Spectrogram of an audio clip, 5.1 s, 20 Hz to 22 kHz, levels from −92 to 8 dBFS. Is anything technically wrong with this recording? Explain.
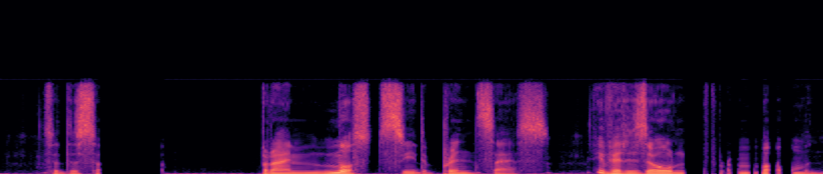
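Yes, a digital broadcast dropout occurs twice in this speech. From 0.61 to 1.03 s the receiver stopped getting valid frames and muted, so the sound fades out over 20 ms into about 0.38 s of silence before returning. From 4.25 to 4.97 s it breaks up into several short holes totalling 0.41 s across 0.67 s, the longest 0.12 s, which points to frames repeatedly failing their checks. The speech sent during both gaps is simply gone.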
